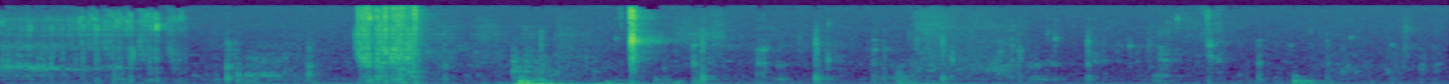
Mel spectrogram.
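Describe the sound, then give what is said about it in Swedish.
A quiet sip of sour beer: a short slurp and a soft swallow, followed by small wet mouth and lip sounds, otherwise hushed. “Jag, jag tar en klunk nu.”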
